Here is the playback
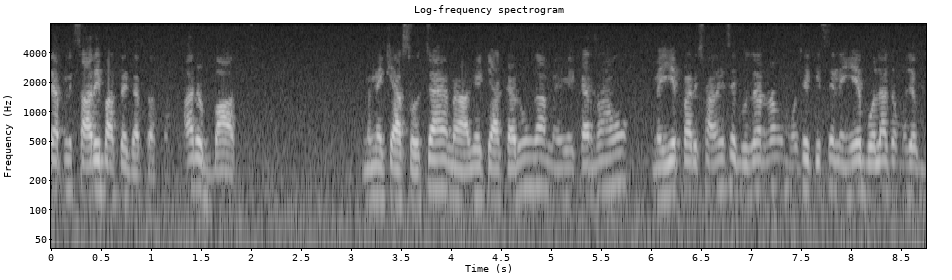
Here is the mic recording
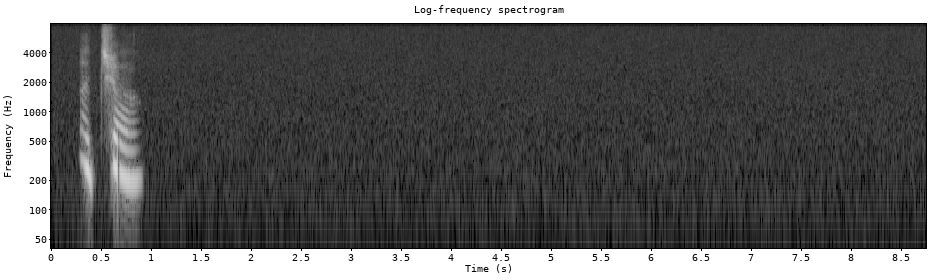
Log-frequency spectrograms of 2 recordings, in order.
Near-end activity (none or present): present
